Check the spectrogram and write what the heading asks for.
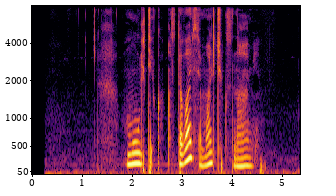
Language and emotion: Russian, sad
